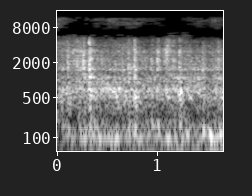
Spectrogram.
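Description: A runaway train, going faster than ever, rumbles steadily along the rails, its dense, loud roar broken by a faint rhythmic clatter of wheels, with no voices over it.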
